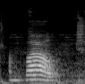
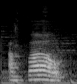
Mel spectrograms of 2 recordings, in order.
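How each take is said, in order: Both takes have the same delivery.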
